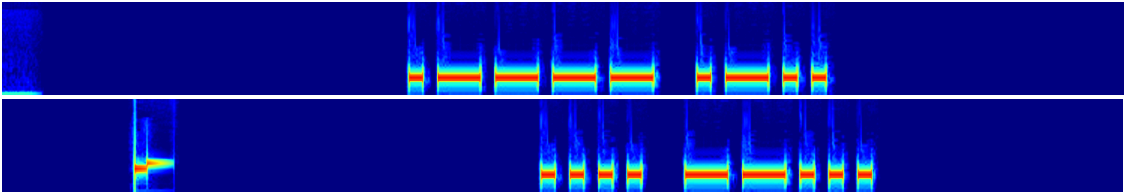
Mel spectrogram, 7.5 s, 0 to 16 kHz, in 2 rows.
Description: Morse code, heard as a keyed tone, about 25 wpm, 700 Hz. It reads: 1L H7
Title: Single-Letter Single-Number 25wpm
